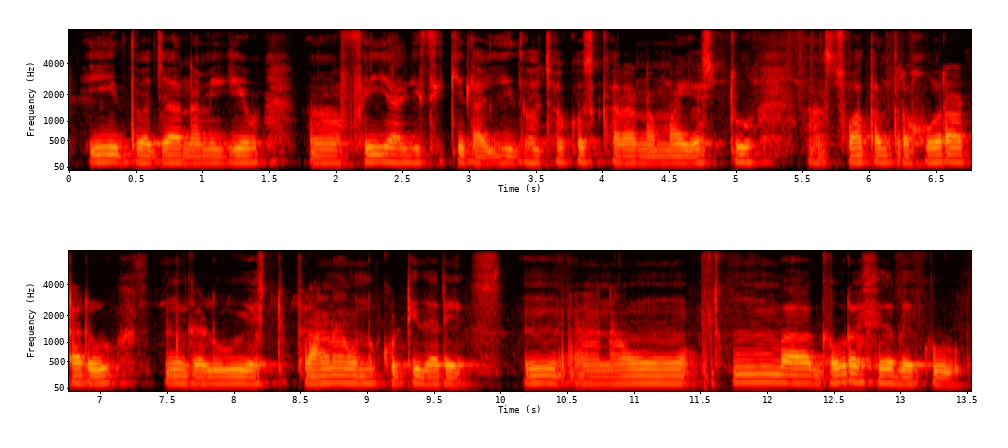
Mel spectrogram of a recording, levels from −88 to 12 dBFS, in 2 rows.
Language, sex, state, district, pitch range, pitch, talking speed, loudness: Kannada, male, Karnataka, Dakshina Kannada, 110-120 Hz, 115 Hz, 60 wpm, -35 LUFS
